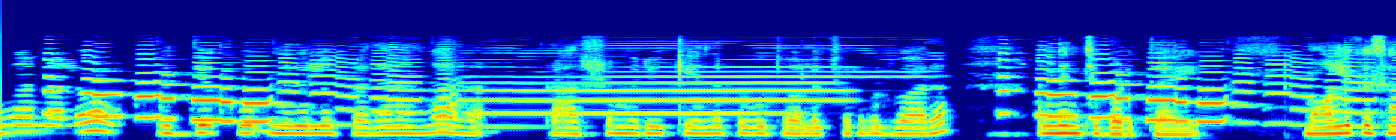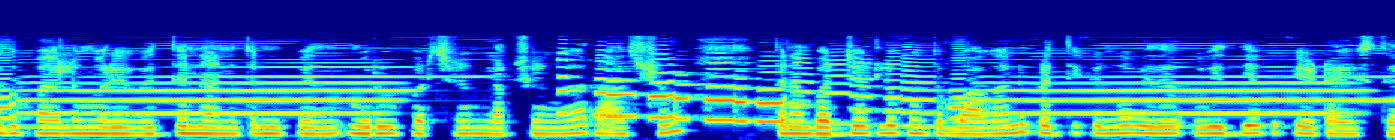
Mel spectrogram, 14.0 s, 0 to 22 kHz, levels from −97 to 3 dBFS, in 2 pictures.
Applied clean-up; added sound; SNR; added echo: classical method Wiener filter.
